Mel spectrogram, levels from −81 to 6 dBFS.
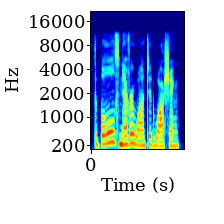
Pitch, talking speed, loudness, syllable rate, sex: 230 Hz, 160 wpm, -14 LUFS, 4.7 syllables/s, female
